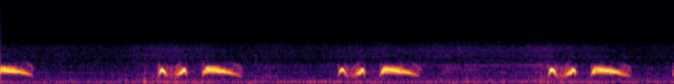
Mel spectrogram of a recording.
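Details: Spotted dove call meant to stimulate captive birds to sing. Repeated cooing phrases, about every two seconds. Each has two brisk short notes followed by a longer, slurred downward coo. Background is quiet.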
